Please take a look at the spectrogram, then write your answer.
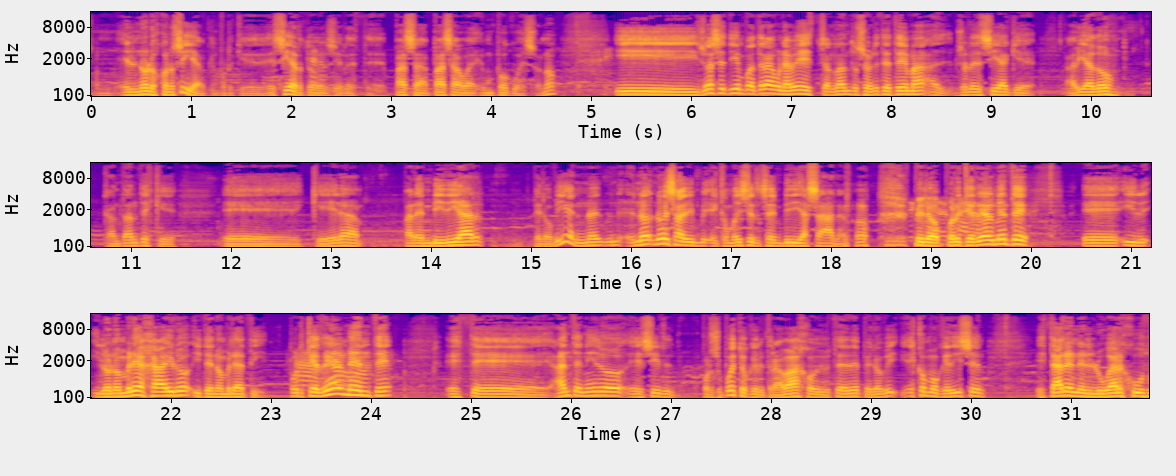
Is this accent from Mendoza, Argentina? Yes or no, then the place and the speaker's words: no; Santa Fe, Argentina; Claro, yo soy de Santa Fe y parece como fuera la cerveza, yo soy de Santa Fe.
